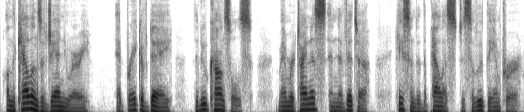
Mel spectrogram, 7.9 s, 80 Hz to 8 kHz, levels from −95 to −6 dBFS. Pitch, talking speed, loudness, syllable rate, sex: 115 Hz, 175 wpm, -21 LUFS, 6.3 syllables/s, male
